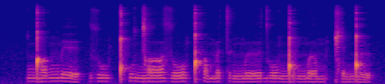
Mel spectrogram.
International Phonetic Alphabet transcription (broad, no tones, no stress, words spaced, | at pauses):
ŋ͡ǃʌːŋ͡me | zuːǃʰuŋ͡ǀʌː zoːǃʰʌmɛtɛ ŋ͡mɘːdoː ŋ͡ǃoŋ͡məː məǁeŋ͡ǃʏ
